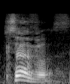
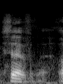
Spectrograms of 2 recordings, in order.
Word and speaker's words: Sèvres: How do you pronounce S-E-V-R-E-S? – Sever. – Sever. Sèvres. Okay.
